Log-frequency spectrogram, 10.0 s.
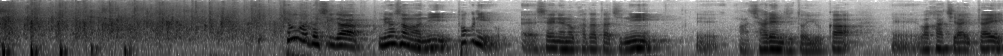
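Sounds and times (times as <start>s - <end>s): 
audience applause: 0.0s - 3.6s
speech: 2.8s - 10.0s.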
